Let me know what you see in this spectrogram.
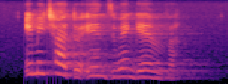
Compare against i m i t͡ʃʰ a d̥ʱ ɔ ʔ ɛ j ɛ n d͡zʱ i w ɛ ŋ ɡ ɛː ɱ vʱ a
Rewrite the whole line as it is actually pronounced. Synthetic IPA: i m i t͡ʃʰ a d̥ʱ ɔ ʔ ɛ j e n d͡zʱ i w ɛ ŋ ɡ ɛː ɱ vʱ a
